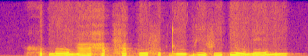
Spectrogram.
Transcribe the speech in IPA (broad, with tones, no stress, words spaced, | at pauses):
ho˧˩p̚ŋoː˧˩ŋaː˩˧ha˧˩p̚ fa˧k̚fuː˧˥ fu˧˩k̚duː˩ biː˥˨fiː˧˥p̚nuː˧˩ neː˧˩ni˧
